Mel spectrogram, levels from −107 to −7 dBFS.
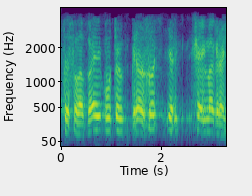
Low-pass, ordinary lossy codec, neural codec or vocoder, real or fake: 3.6 kHz; MP3, 24 kbps; codec, 16 kHz, 4 kbps, FunCodec, trained on Chinese and English, 50 frames a second; fake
